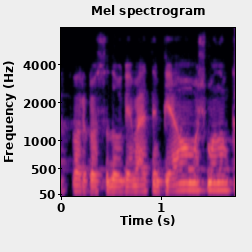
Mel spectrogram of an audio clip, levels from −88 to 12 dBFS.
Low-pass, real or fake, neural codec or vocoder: 7.2 kHz; real; none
